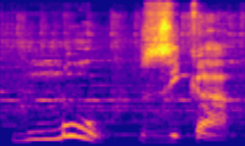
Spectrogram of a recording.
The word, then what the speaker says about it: música: Por exemplo, música. A sílaba forte é mu.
